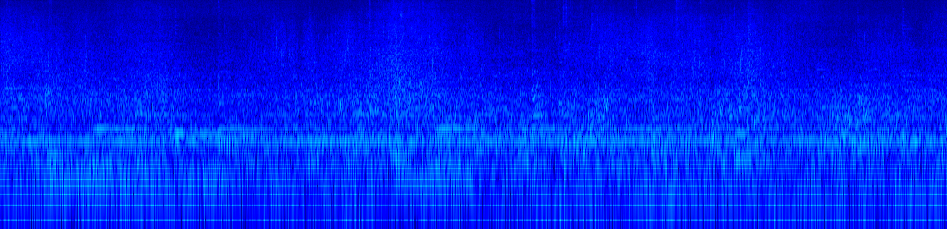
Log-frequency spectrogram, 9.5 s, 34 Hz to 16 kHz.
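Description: Wooden boat crossing a foggy lake in The Witcher 3: Wild Hunt, with steady water wash, lapping waves and wind noise continuing throughout, with no talk.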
